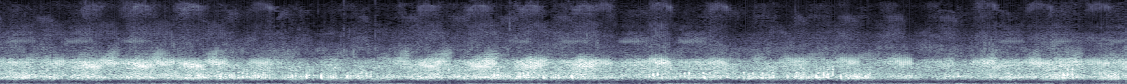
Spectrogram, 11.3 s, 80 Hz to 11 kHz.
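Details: Frog chorus from lotus rice paddies along a country road in Echizen, Fukui, Japan, recorded 12 June 2021, with tree frogs, pond frogs, wrinkled frogs and Schlegel's green tree frogs calling: a dense, continuous croaking wash with rapid pulsing throughout.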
